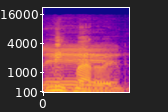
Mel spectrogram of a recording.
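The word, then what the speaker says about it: Ms. Marvel: Bueno, Mrs. Marvel. – Miss Marvel.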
